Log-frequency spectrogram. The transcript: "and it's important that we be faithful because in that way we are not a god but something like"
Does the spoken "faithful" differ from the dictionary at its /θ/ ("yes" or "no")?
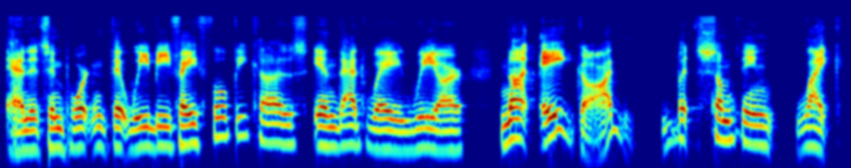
no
